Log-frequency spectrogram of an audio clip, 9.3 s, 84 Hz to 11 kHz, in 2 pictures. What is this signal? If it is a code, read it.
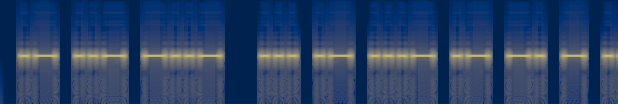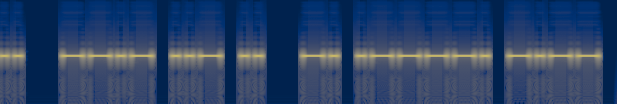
Morse code, heard as a keyed tone, about 23 wpm, 800 Hz. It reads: AUX SAVANTS QUI N'Y
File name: morse mp3 / FRANCAIS TEXTE CLAIR 2 VITESSE 22 MOTS MINUTES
